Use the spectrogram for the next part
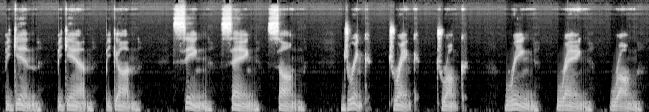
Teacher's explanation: The vowel marches from I to A to U, one step for each principal part. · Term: inner vowel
